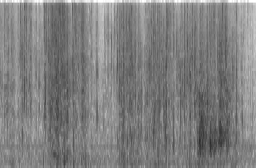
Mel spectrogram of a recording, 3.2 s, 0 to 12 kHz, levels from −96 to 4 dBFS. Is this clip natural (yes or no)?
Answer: yes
